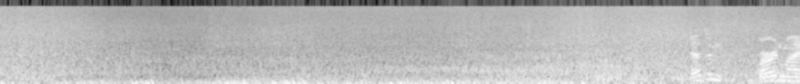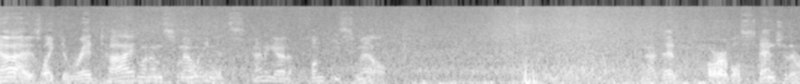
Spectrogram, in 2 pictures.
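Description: Waves wash and break steadily on a sandy shore.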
